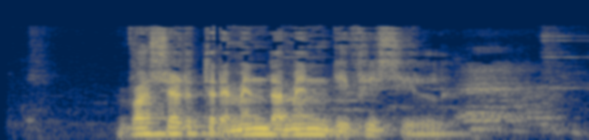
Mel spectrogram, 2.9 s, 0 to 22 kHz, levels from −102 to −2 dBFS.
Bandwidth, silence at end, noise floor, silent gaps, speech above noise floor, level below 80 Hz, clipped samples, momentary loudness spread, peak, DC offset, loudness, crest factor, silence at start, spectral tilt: 11.5 kHz; 0.2 s; -67 dBFS; none; 43 dB; -58 dBFS; under 0.1%; 19 LU; -8 dBFS; under 0.1%; -25 LUFS; 20 dB; 0.6 s; -5.5 dB/octave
